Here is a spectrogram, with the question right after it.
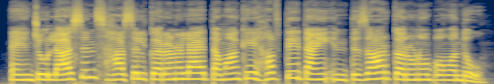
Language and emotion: Sindhi, neutral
